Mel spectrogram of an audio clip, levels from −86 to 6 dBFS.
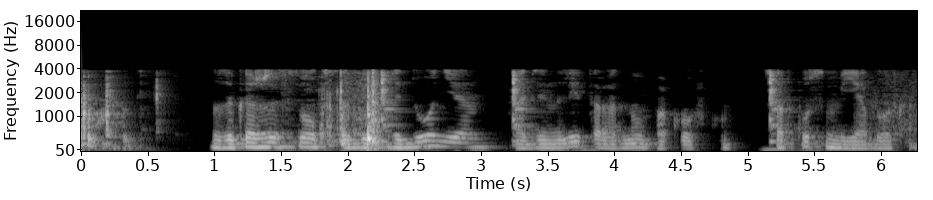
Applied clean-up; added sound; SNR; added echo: classical method log-MMSE.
